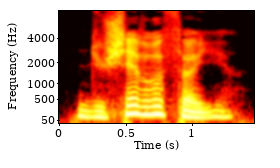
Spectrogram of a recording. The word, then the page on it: chèvrefeuille: /ʃɛvʁəfœj/; /ʃɛ.vʁǝ.fœj/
